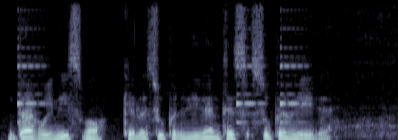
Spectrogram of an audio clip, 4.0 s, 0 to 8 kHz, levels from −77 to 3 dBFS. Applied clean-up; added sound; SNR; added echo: none; Keyboard (musical); 12 dB; none.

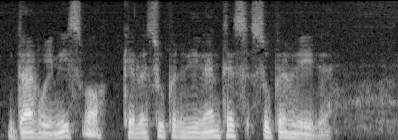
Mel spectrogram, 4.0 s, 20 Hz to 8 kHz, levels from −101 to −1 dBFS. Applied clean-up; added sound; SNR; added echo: none; none; none; none.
